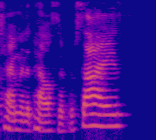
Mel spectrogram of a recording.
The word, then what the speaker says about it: Versailles: He spent a lot of time in the Palace of Versailles. Versailles? I said it right.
